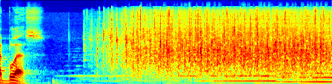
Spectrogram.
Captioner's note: applause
